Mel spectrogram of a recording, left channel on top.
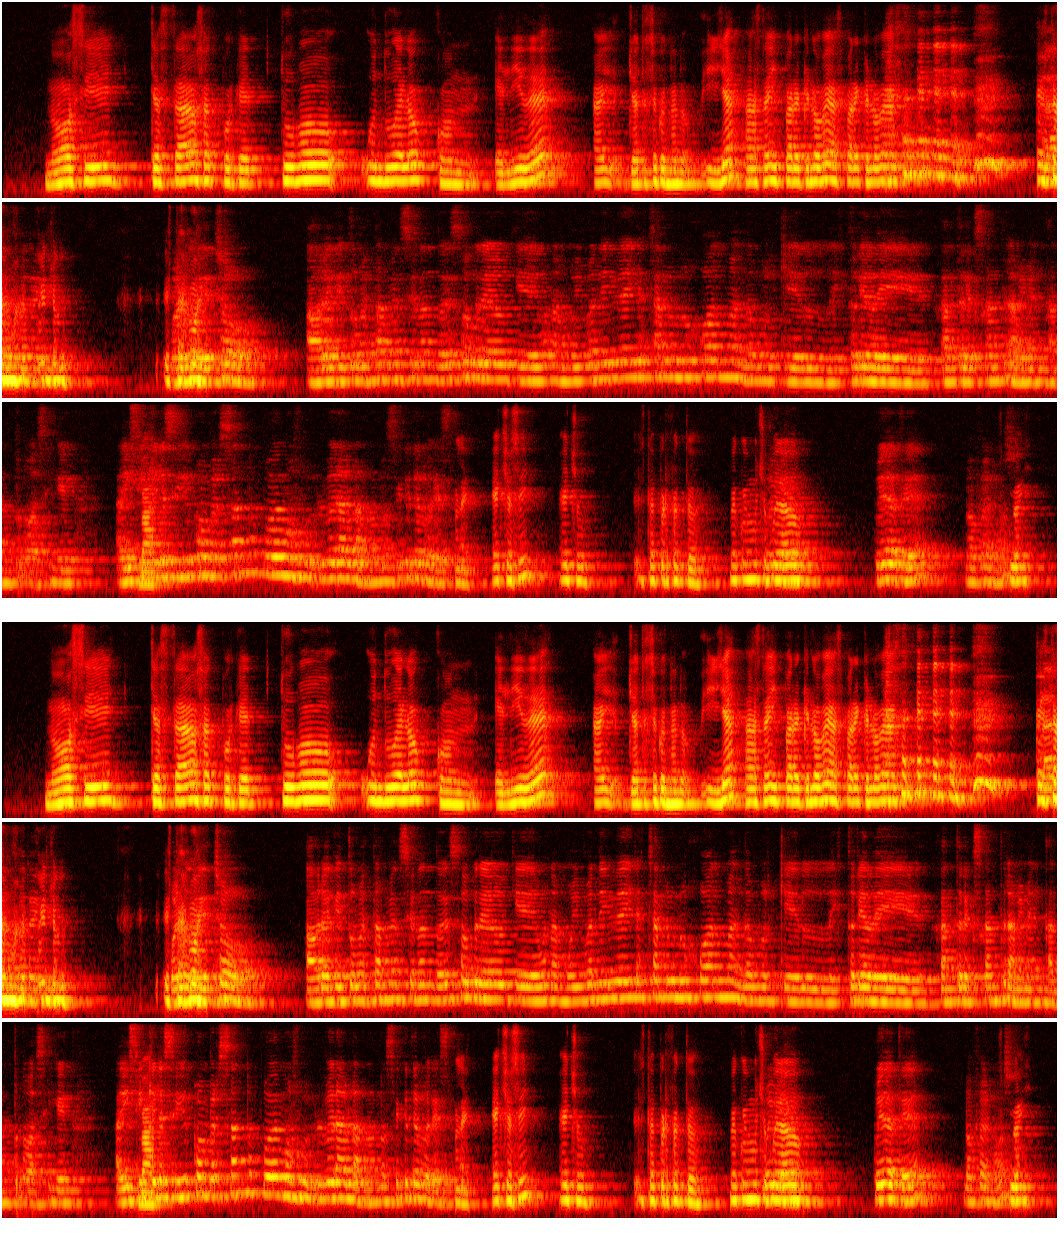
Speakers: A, on the right; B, on the right.
A: No, sí, ya está, o sea, porque tuvo un duelo con el líder. Ay, ya te estoy contando. Y ya, hasta ahí, para que lo veas, para que lo veas.
B: <laughs> Claro,
A: Está muy
B: ¿para
A: <laughs> bueno,
B: qué? Bueno,
A: está bueno.
B: de hecho, ahora que tú me estás mencionando eso, creo que es una muy buena idea ir a echarle un ojo al manga, porque el- la historia de Hunter x Hunter a mí me encantó, así que ahí si
A: Va,
B: quieres seguir conversando podemos volver a hablarnos, no sé qué te parece.
A: vale. Hecho, sí, hecho. Está perfecto. Ve con mucho
B: Muy
A: cuidado.
B: bien, cuídate, nos vemos.
A: Bye.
